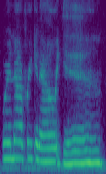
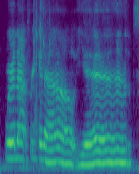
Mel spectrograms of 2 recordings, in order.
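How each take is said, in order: First: Slow, slightly raised, held-back delivery; drawn-out self-reassurance. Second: Very slow, stretched-out insistence; emphatic self-reassurance. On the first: Vlogger reassuring viewers mid-makeup, slow and restrained. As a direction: stretch it out to steady yourself. Reassures herself after a worrying result. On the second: Vlogger repeating the reassurance to herself, heavily drawn out. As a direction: drag the words right out, firmly. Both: Real, not acted.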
